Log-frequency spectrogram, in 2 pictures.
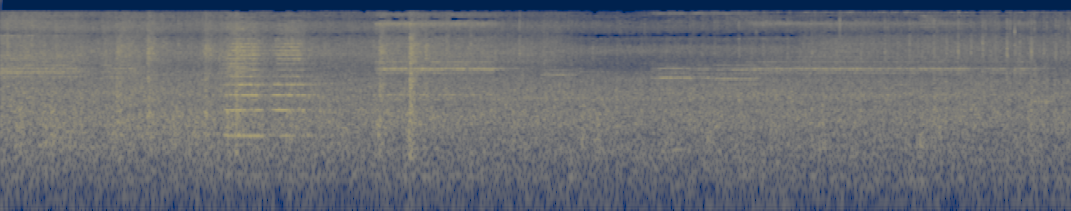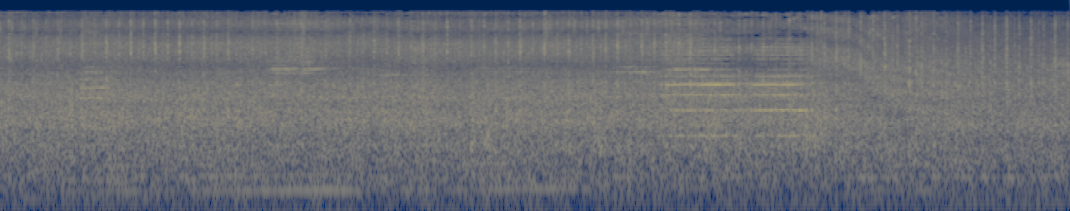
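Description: Meter-gauge passenger coaches rolling past with a steady rush of wheel and rail noise. A horn sounds in short toots about two seconds in and again near the end.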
